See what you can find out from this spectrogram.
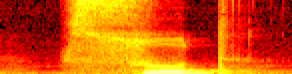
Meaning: court
- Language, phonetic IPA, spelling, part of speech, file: Ukrainian, [sud], суд, noun, Uk-суд.ogg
